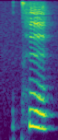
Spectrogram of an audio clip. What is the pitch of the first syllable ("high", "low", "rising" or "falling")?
falling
